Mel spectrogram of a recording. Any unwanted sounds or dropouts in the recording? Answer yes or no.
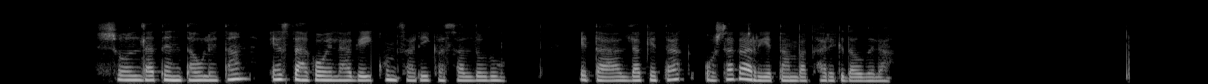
no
